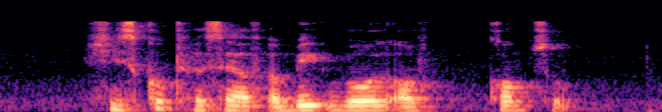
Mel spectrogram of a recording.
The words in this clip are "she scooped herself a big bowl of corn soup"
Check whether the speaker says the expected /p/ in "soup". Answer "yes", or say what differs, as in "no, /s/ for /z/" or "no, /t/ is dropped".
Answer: no, /p/ is dropped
